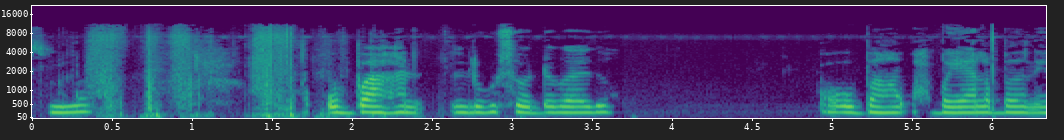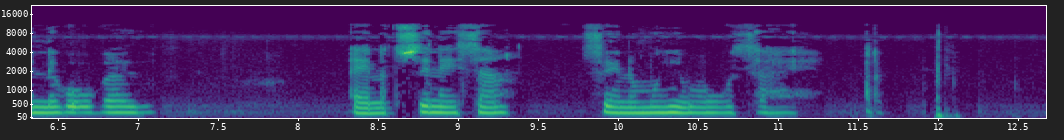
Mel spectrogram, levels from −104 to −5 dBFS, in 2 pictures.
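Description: Speech with plainly audible MP3 compression throughout: nothing above 11.2 kHz, watery, swirling sibilants, likely from a low bitrate encode around 48 kbps.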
